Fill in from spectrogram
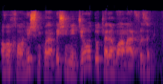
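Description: An actor playing an ordinary, patient friend who calmly reasons and pushes back. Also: male voice, fairly high pitch. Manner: calm, reasoning, mildly defensive. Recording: roomy echo.

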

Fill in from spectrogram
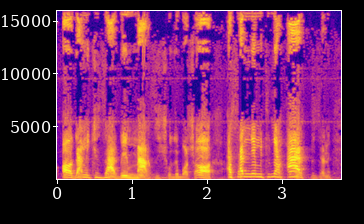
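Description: An actor playing a put-upon café waiter who grumbles irritably. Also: male voice, high-pitched, very animated, vocal fry, sharp tone, slightly rough, no echo, full character voice. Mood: scornful. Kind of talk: TV sketch comedy acting.

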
